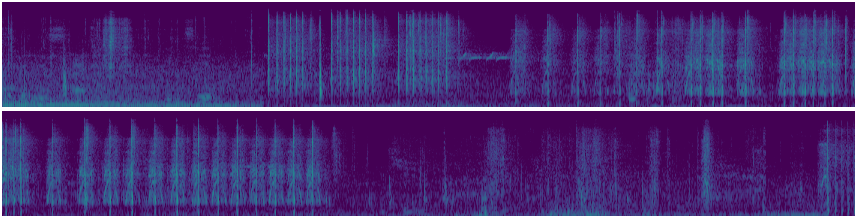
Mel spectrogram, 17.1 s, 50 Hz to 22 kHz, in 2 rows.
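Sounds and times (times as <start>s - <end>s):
airsoft guns firing full auto: 2.6s - 11.9s, 16.7s - 17.0s.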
